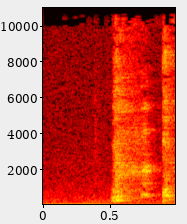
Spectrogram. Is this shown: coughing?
yes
